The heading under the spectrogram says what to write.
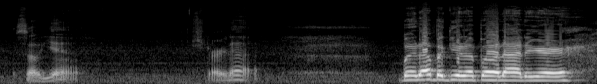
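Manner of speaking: loud words through yawn. Speaker signing off to listeners, yawning while talking. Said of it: "I think I'm yawning".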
